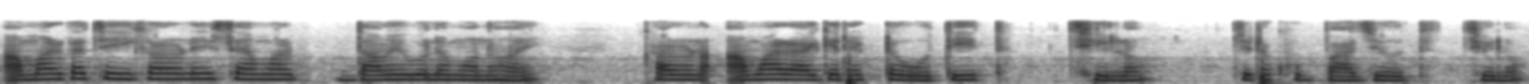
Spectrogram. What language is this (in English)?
Bangla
